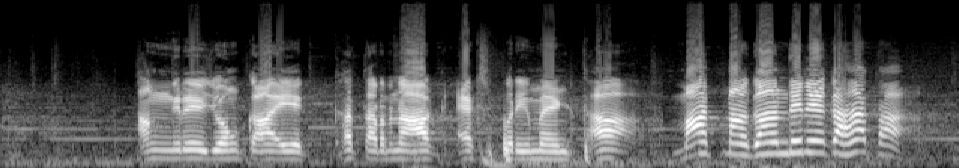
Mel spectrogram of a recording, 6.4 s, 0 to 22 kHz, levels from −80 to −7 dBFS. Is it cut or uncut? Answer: cut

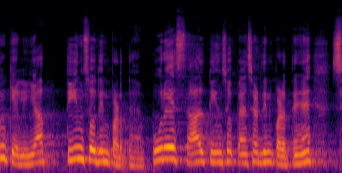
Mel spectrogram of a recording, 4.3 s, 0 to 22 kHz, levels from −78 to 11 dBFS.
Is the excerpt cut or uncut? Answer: uncut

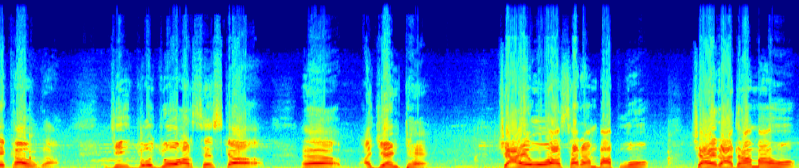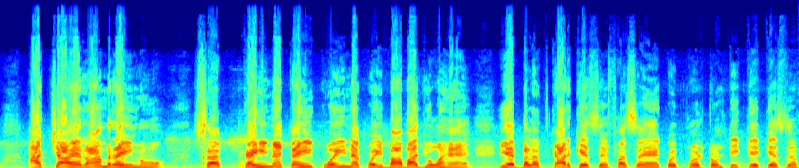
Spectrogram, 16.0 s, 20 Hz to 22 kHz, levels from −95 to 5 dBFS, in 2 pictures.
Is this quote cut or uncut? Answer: uncut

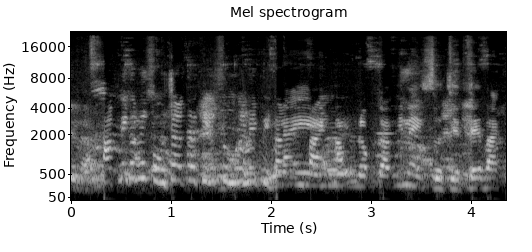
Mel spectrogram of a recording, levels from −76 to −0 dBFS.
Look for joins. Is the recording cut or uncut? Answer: uncut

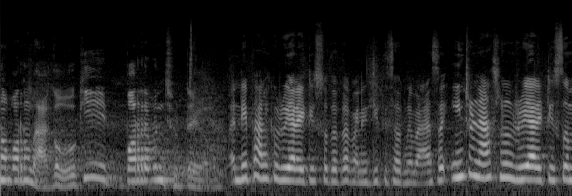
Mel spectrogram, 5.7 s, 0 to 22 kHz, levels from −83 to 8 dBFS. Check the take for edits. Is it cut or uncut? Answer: cut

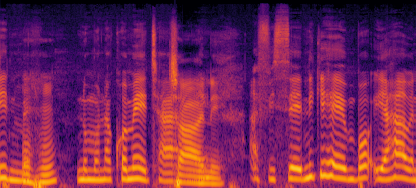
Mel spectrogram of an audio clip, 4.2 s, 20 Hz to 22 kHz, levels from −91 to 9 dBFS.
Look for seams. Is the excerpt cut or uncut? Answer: uncut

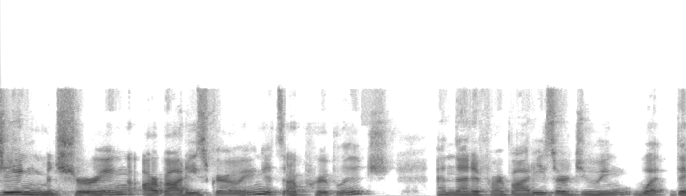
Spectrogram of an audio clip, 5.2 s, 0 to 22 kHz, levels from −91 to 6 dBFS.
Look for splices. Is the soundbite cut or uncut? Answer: cut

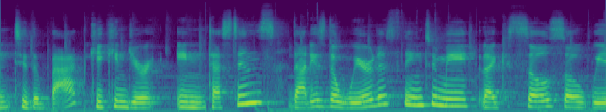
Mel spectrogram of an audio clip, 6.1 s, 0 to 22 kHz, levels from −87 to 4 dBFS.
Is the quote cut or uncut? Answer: cut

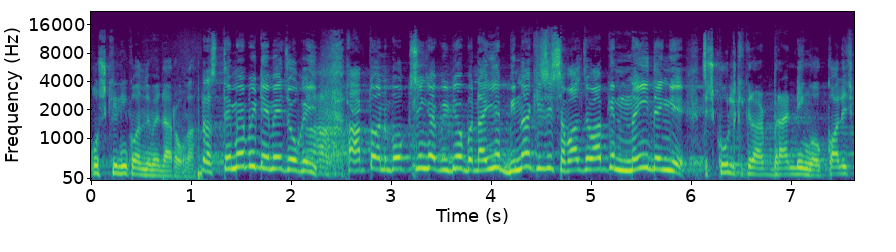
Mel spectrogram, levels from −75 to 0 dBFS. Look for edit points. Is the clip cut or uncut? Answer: cut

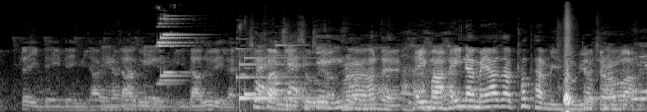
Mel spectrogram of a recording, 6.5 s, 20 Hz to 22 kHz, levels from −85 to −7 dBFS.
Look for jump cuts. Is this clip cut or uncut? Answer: uncut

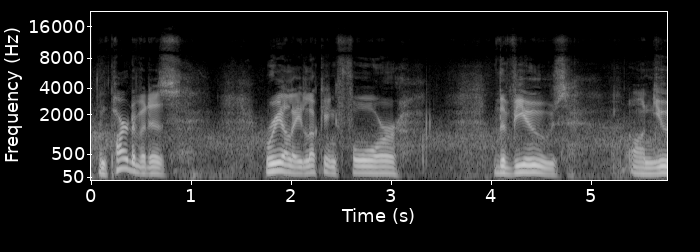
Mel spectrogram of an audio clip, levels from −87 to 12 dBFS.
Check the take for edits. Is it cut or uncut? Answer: uncut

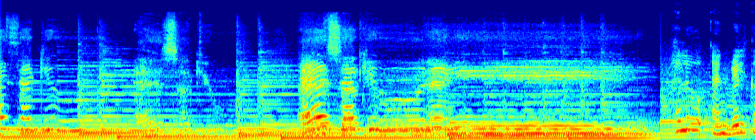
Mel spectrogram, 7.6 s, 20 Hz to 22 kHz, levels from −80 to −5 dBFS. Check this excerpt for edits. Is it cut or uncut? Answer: cut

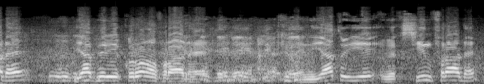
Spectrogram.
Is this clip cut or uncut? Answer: cut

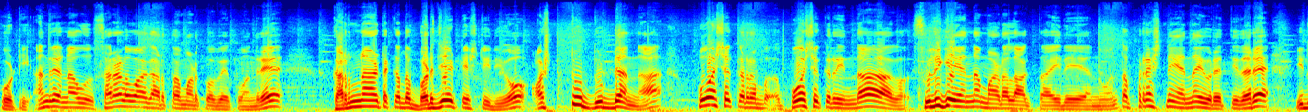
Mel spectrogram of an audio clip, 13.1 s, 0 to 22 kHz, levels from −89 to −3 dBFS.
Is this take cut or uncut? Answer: uncut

